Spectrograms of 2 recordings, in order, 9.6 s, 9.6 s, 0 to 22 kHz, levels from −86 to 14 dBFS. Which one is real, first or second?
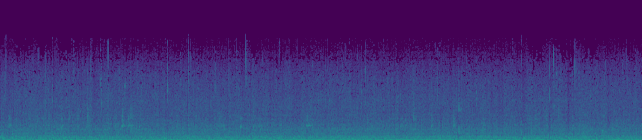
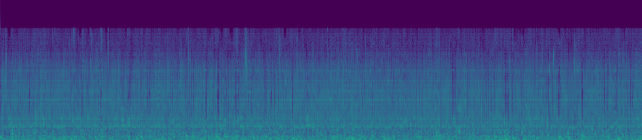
first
